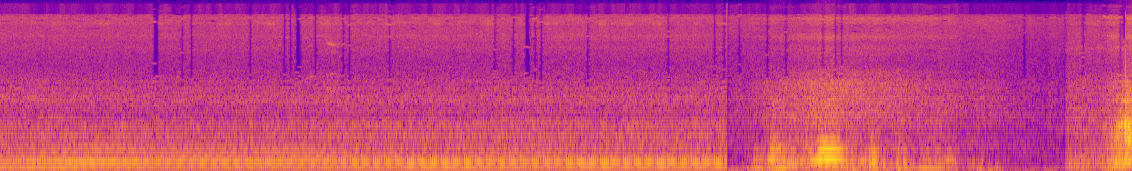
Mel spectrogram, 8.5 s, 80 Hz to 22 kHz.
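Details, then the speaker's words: 2005 Infiniti FX35 with its exhaust resonator removed, held by temporary clamps: deep, even exhaust drone with clean rev blips, a healthy engine with a louder straight-pipe tone. "I think we should go ahead and start it and see what it sounds like without a resonator and without mufflers"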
